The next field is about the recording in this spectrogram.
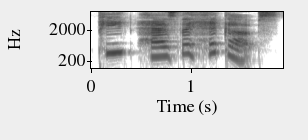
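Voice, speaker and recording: A woman, a preschool teacher, reading a picture book aloud to young children in a slow, expressive storytelling manner. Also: sits high.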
